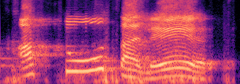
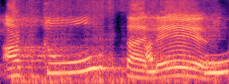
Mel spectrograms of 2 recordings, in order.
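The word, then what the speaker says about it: à tout à l'heure: Attu taler. Attu taler. Now read fast. Attu taler. Wait. This T you have to connect with this A.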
